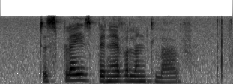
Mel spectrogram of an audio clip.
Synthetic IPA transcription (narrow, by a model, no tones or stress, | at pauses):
d̥ɪspleɪzbɛnɛvɔlə̃ntʰlav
